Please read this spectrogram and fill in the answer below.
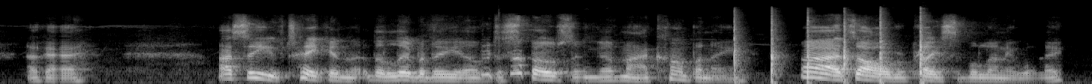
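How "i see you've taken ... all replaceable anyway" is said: put-on American Southern accent for a character. Playing a game round, told the character is Southern: Southern accent. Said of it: "so you got to do a Southern accent".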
